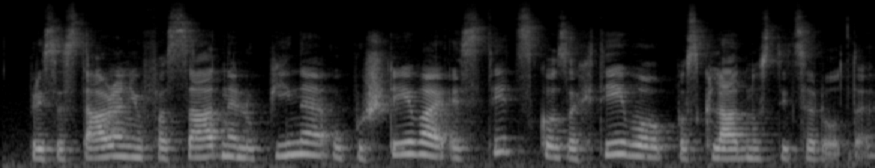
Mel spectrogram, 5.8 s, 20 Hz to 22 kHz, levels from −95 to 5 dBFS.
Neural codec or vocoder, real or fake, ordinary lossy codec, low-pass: none; real; none; none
